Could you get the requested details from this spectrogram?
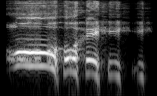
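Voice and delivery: a sudden "Oi!" yelled high and loud. Retold or imitated. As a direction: bark out "Oi!" like a caricature guard. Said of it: "They just go around saying".

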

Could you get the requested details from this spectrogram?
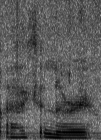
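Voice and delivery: breathy whisper. Real, not acted. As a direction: say it under your breath. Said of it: "whispered repeat".

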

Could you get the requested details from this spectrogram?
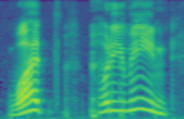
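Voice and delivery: high, puzzled what-do-you-mean; confused surprise. Retold or imitated. Friend asked about the weather, answers in high confused surprise. Brendan confused by snow question.

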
